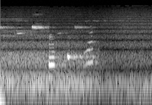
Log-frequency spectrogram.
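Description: Music breaks off, leaving a few faint, short, high squeaks with quick pitch slides in the first second and a half, then near silence.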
